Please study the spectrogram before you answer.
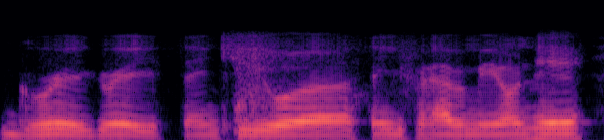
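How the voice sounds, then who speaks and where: Guy in his 20s on a call, lowish flat voice, pauses a bit, muffled sound. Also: clean tone, dry recording. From Manchester, England. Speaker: company founder. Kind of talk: personal introduction on a call. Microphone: remote call. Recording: dull, lo-fi conference call audio.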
